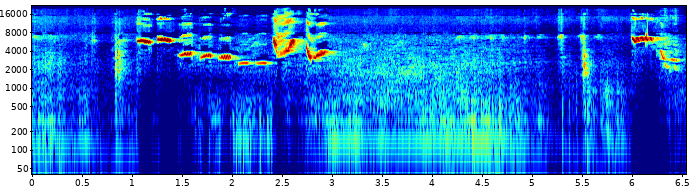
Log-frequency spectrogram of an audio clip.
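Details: Sunda minivet singing: high thin whistles and short downslurred notes, with a quick run of sharp repeated chips in the middle and soft low background rumble.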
